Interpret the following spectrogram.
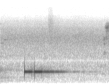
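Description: Telephone line noise coming through the studio's phone hookup: a few clicks about half a second in, then a single steady tone that fades away about a second later.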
